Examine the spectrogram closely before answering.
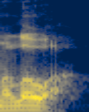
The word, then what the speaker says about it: Eloah: How do you think that when you read El and Elohim, it comes from Eloah, which has the Wah sound?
